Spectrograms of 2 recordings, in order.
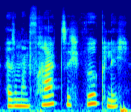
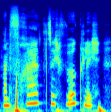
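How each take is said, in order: First: Said in the usual way. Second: Slow, drawn-out musing; dozy repeated musing; musing murmur. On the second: Acted. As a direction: linger over the words, higher. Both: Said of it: "murmelte immer wieder".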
